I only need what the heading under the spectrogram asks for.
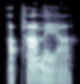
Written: Apameia

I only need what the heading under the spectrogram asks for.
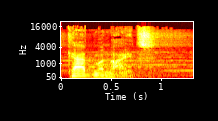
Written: Kadmonites

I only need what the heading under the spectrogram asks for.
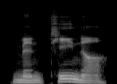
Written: Mentina

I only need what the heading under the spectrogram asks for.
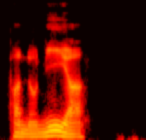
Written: Pannonia

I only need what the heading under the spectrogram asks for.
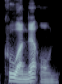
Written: Kyanean

